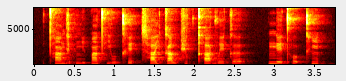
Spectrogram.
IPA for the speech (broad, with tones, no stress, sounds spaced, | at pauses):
t̪ʰ ã˦ ɡ e˨ p̚ ŋ i˨˩ p ã˦ t̪ʰ j u˨˩ kʰ e˨ t̚ t͡sʰ a˦ j k a˥˧ w t͡ɕ u˦ k̚ t̪ʰ a˧ ɡ w e˧ k ə˨˦ | ŋ e˥˧ t̪ʰ o˨ ʔ kʰ ĩ˦ t̚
